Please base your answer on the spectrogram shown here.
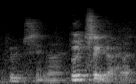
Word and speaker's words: Huizinga: Probably pronounce this wrong. Johan Huizinga. Huizinga.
